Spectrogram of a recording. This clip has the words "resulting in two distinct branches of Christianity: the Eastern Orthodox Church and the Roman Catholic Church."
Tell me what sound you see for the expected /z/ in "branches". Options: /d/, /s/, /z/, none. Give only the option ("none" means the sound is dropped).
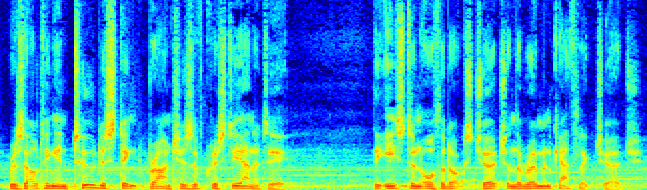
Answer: /z/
